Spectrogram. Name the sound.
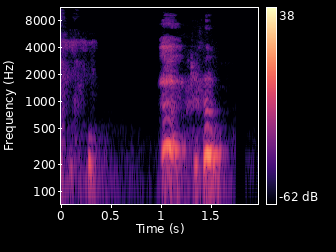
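sneeze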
